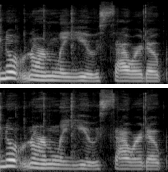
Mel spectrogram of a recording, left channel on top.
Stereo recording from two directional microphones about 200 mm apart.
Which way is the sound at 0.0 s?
50° left (ahead or behind).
